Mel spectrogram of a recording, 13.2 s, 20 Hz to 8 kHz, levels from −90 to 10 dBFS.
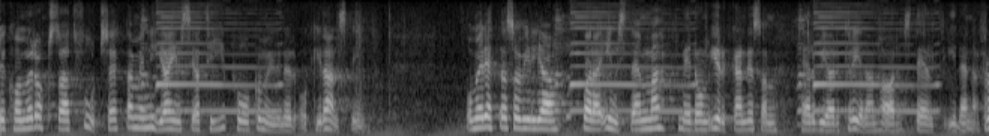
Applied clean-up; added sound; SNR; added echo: none; Harmonica; 10 dB; none.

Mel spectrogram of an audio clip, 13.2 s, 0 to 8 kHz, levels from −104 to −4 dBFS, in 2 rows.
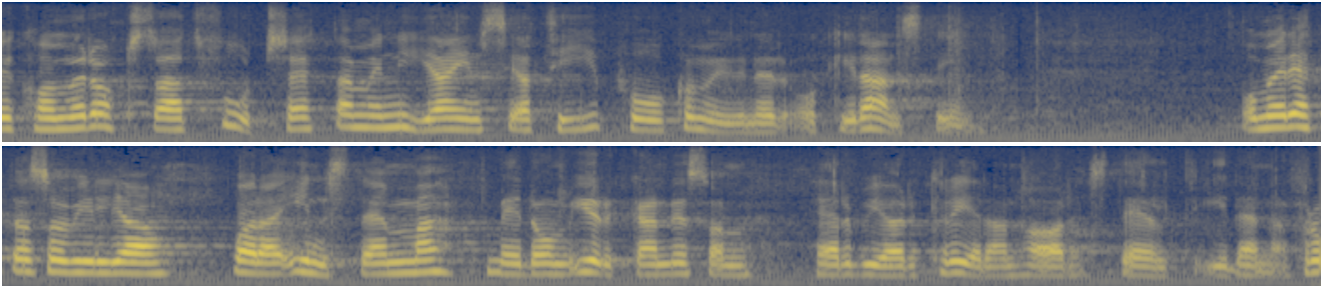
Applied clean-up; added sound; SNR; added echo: none; none; none; none.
